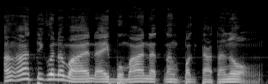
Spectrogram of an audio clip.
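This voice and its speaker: A man's voice: mid-range voice, sing-song, moderate pace, no echo. Filipino man narrating over music. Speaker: radio drama host reading a listener's letter. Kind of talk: dramatic scripted first-person story narration. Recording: music bed under the voice.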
